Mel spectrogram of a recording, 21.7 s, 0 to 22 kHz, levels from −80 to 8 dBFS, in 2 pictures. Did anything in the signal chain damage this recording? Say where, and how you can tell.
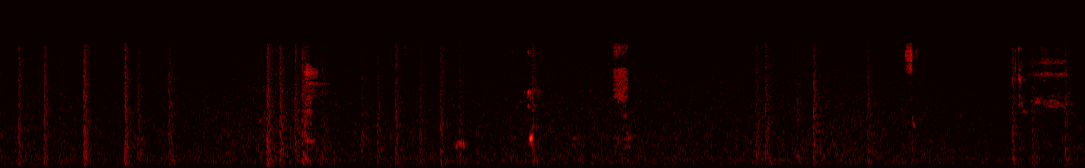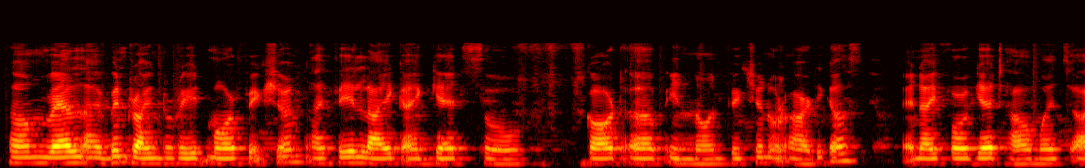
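Yes, in call processing: echo with no canceller. Throughout the speech, a faint, thinner copy, about 28 dB down, trails each phrase by roughly 0.4 s. The far-end loudspeaker re-enters its microphone uncancelled.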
